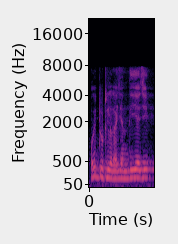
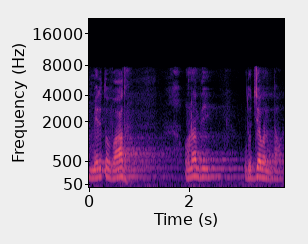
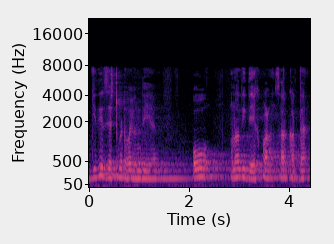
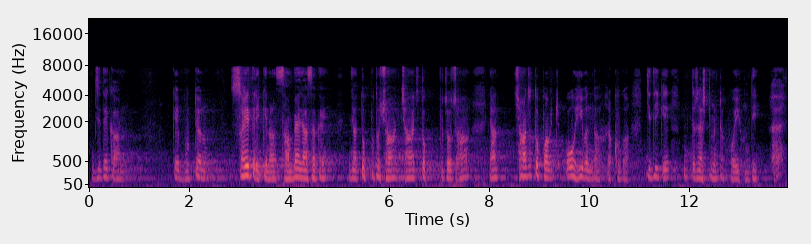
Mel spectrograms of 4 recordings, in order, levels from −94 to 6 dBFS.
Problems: background sounds at intervals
